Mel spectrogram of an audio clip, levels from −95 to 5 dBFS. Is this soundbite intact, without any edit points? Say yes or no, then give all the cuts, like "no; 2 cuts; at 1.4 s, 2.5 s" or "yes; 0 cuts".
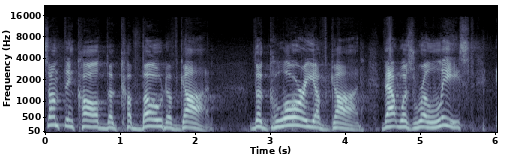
yes; 0 cuts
